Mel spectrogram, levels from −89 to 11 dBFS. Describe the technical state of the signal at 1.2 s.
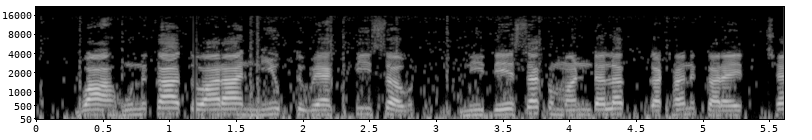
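A brief hole of silence, about 24 ms, opens in the speech from 1.18 to 1.20 s. Its edges are smeared, and the sound resumes where it stopped, just before "द्वारा नियुक्त व्यक्तिसभ निदेशक". This is a gap at a join of encoded pieces: two separately encoded segments were butted together untrimmed, so the encoder's start-up delay and end-frame padding remain as silence.

Around that moment the background is also dropped low, flecked with twinkling specks. That is overdone noise removal, present throughout: the noise reduction was set too hard, pushing individual frequency bands down or off whenever they neared its noise estimate and taking quieter parts of the voice with them.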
